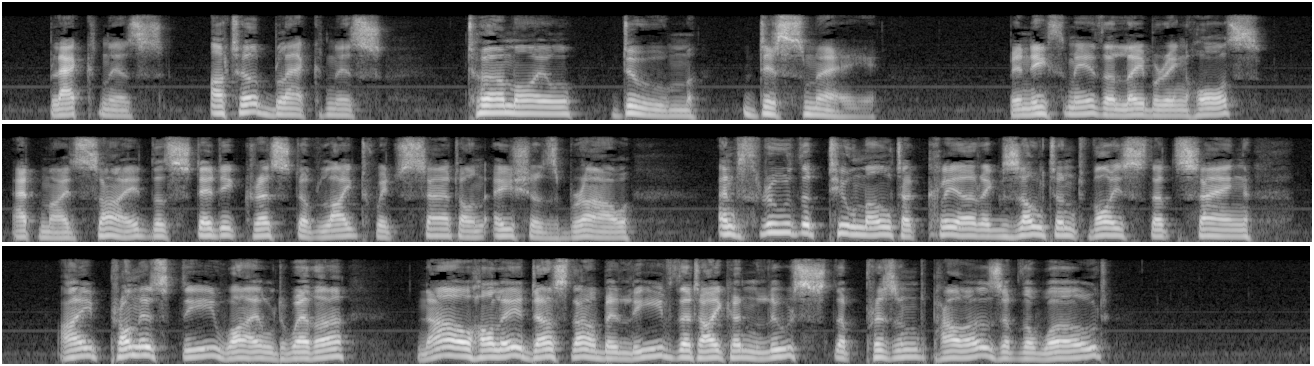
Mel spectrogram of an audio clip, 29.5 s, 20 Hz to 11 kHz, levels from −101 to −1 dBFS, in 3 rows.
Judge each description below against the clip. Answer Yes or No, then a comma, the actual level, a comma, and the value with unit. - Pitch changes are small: No, average, 4.0 semitones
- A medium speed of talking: No, slow, 110 wpm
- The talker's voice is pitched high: No, medium, 140 Hz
